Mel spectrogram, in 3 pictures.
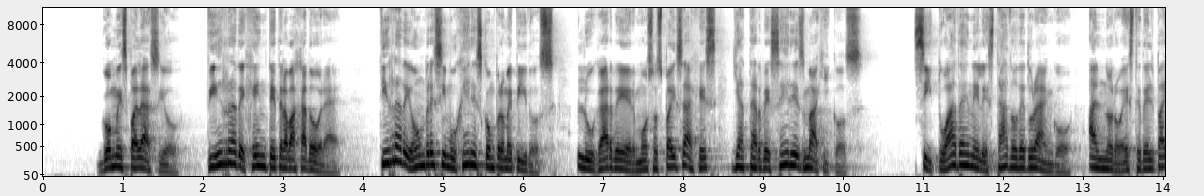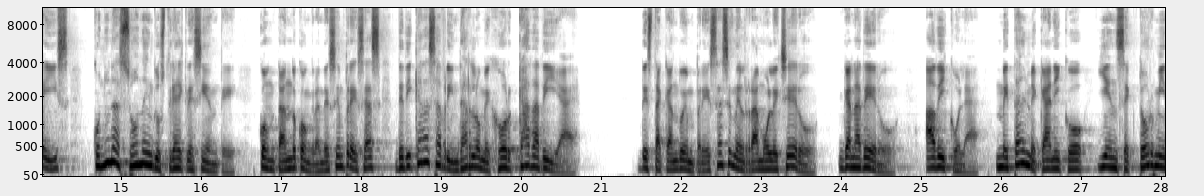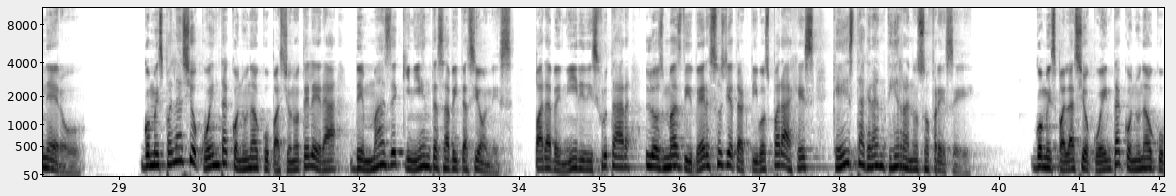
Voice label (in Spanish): LOC VIDEO INSTITUCIONAL Y CORPORATIVO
